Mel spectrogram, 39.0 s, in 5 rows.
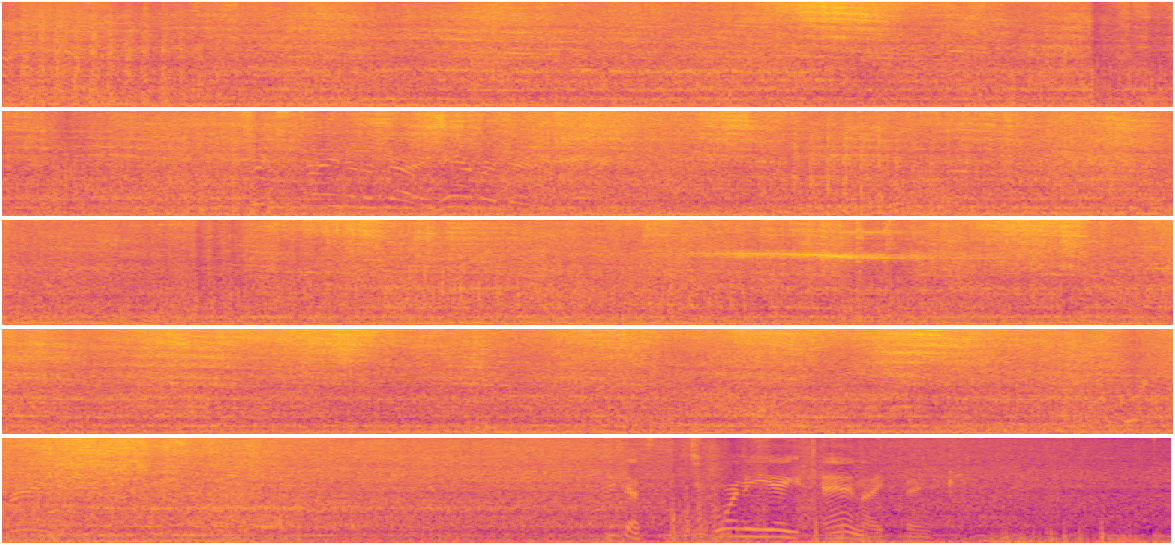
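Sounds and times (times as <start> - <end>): rhythmic clickety-clack: 0.0 - 2.3, 7.4 - 15.6
freight train rumbling past: 0.0 - 39.0
high-pitched squeal: 20.0 - 33.4.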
